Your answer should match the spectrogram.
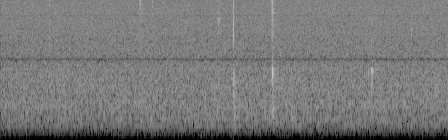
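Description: A few faint ticks of a wire whip-finishing tool working tying thread around the head of a fly in the vise, over a steady hiss.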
